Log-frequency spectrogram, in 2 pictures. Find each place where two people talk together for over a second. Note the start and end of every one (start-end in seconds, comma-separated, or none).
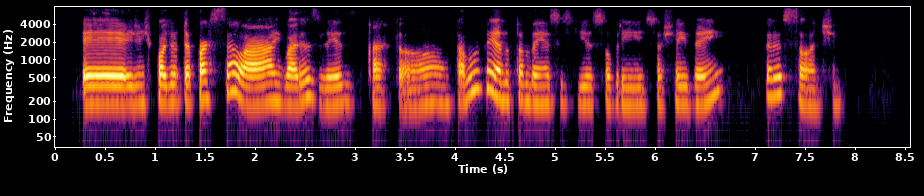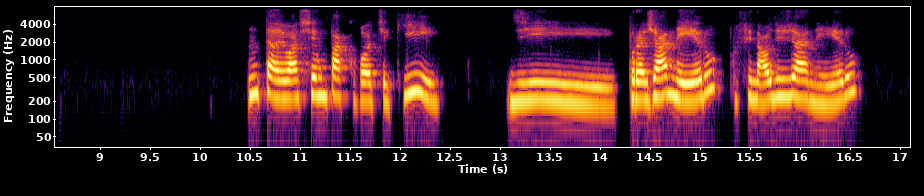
none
